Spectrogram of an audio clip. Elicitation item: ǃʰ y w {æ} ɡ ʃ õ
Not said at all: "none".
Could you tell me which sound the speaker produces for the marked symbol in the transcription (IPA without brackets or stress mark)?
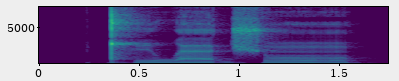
æ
